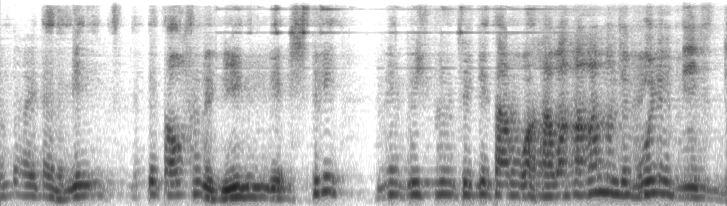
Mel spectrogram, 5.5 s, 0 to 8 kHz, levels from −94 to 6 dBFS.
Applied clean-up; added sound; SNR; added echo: neural mask model DeepFilterNet 3.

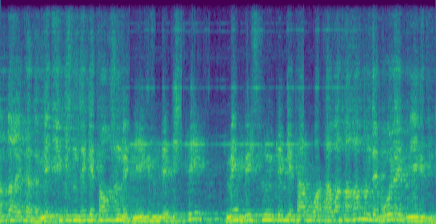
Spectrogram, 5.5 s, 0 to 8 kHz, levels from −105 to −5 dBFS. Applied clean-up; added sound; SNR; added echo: neural separator model SepFormer DNS4.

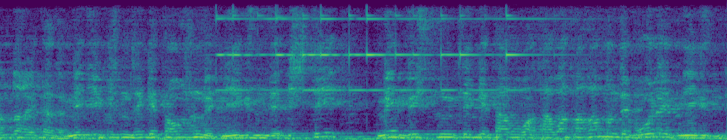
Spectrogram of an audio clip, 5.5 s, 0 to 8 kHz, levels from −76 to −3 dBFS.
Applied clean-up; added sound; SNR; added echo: none; Bell; 8 dB; reverberation time 1.2 s.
